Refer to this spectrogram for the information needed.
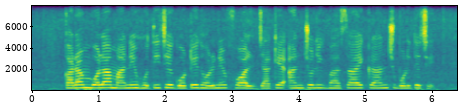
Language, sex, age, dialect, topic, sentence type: Bengali, female, 18-24, Western, agriculture, statement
